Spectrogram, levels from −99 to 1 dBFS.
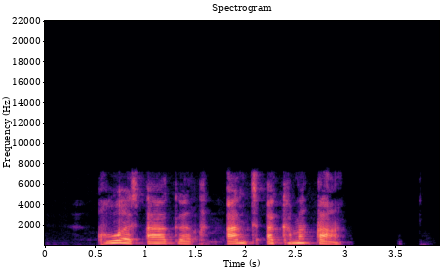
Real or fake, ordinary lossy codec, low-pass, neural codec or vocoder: fake; Opus, 64 kbps; 7.2 kHz; codec, 16 kHz, 2 kbps, FunCodec, trained on LibriTTS, 25 frames a second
